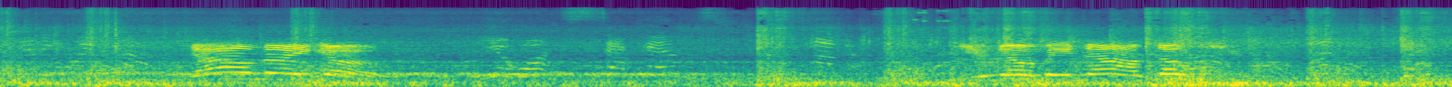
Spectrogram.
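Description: Monsters screech and growl.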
